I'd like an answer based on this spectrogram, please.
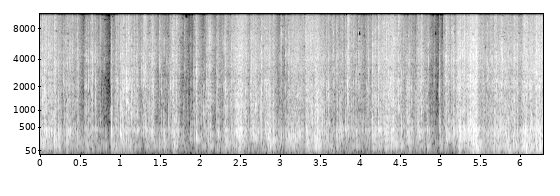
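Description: A bag rustling and crinkling as it is handled and opened, in dense, continuous bursts with brief breaks about a second in and near five seconds.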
